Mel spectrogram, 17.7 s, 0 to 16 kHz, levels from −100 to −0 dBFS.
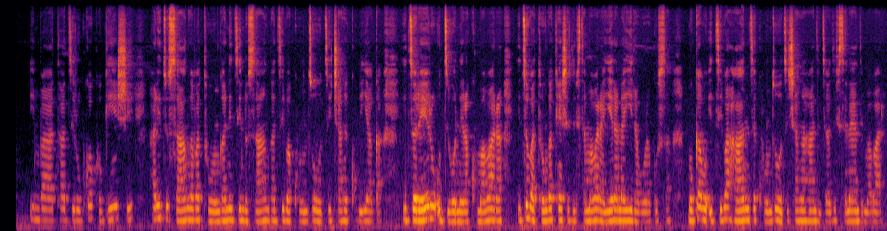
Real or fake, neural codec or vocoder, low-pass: real; none; 14.4 kHz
